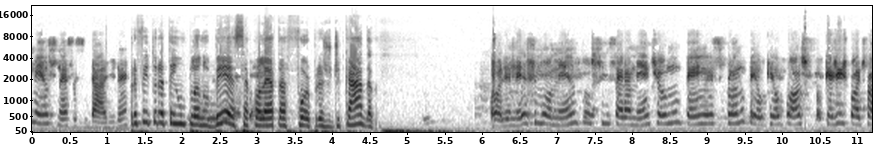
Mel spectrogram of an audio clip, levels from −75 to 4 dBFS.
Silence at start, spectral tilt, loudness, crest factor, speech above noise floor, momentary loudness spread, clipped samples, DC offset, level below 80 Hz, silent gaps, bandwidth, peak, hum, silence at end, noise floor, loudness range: 0 s; -2 dB/octave; -13 LUFS; 14 dB; 23 dB; 10 LU; under 0.1%; under 0.1%; -26 dBFS; none; 16.5 kHz; 0 dBFS; none; 0 s; -37 dBFS; 5 LU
